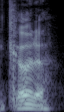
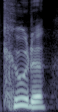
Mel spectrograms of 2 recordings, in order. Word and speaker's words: CUDA: I'm going to say CUDA. Because coulda, woulda, shoulda.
